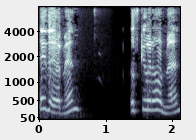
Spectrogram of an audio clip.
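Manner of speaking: put-on very high-pitched little boy voice. Describing a man expected to sound serious, then quoting him: man talking like a little boy. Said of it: "he talks like a like a little boy".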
